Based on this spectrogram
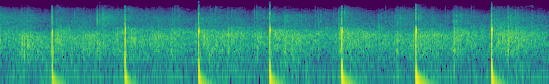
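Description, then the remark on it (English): A church audience claps together during a sermon in a steady, even rhythm, seven sharp unison claps ringing out over a soft wash of crowd noise, with no talking. “Go ahead and clap.”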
